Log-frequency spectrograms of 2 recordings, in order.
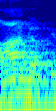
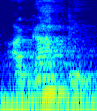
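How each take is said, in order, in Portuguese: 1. A tônica está na penúltima sílaba. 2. A tônica está na última sílaba. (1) "alguns falam ágape, mas não tem esse, essa palavra, não é paroxítona" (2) "uma palavra oxítona"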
